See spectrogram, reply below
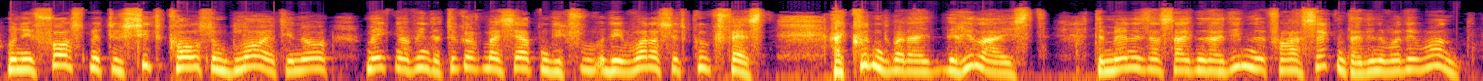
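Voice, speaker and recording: An older man who is not a native English speaker gives oral history testimony in a halting way, full of restarts and German words. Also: high-pitched, dark tone, husky, poor audio. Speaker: interviewee.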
